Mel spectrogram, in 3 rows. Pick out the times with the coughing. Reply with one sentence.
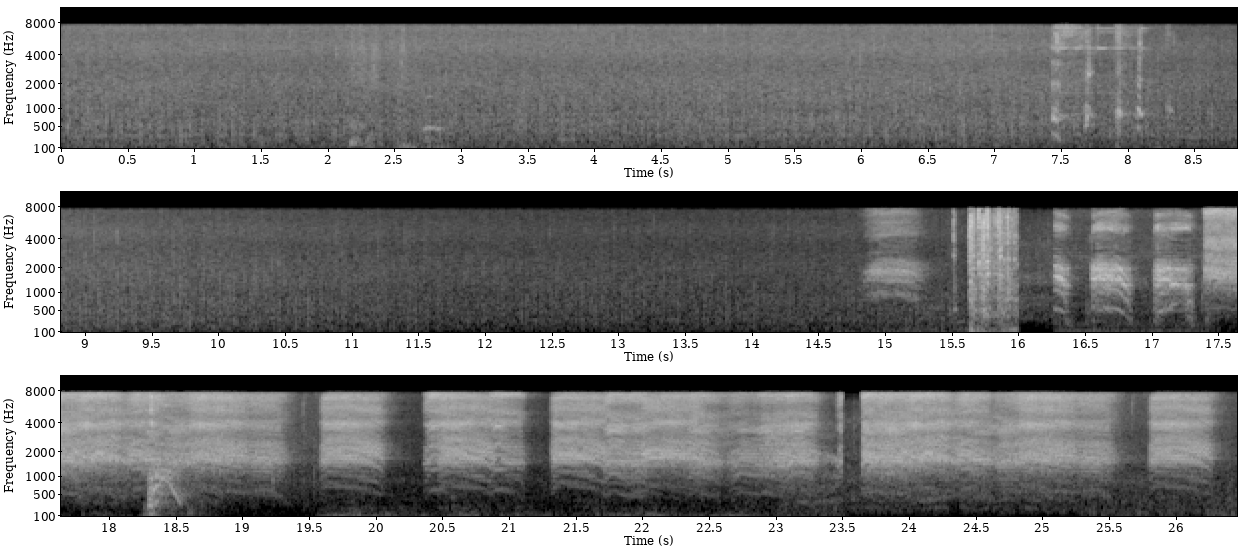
You can hear the coughing from 7.4 to 8.3 s and from 17.4 to 18.6 s.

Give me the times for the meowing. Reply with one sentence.
The meowing can be heard from 2.1 to 3.0 s.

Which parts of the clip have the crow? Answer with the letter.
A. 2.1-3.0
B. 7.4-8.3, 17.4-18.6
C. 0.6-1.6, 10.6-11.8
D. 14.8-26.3
D.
